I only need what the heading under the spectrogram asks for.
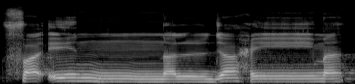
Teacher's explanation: نون مشدد میں غنہ ہوگا اور نون کو لام سے ملائیں گے، ہا کی آواز نمایاں کریں گے۔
